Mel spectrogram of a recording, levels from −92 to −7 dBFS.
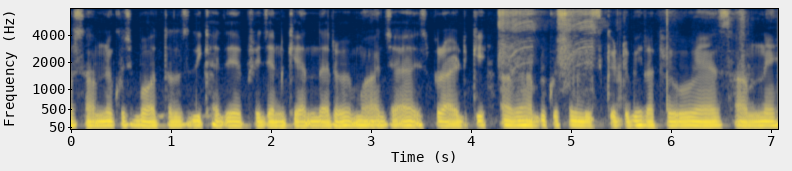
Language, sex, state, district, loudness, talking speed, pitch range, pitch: Hindi, male, Bihar, East Champaran, -14 LUFS, 205 wpm, 100-105 Hz, 100 Hz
